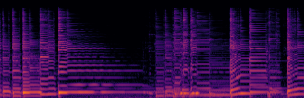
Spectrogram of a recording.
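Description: Solo viola caipira, the Brazilian ten-string guitar, plucked by hand: a run of picked notes, then a chord left ringing and fading for about two seconds before the picking starts again.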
